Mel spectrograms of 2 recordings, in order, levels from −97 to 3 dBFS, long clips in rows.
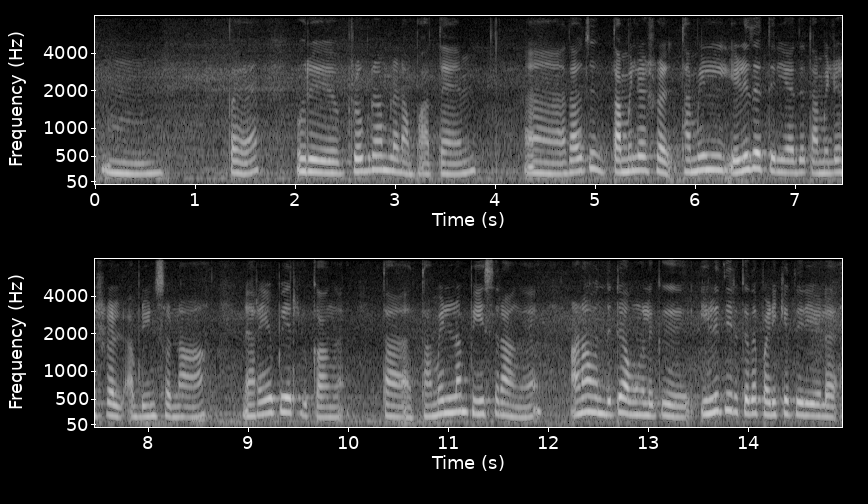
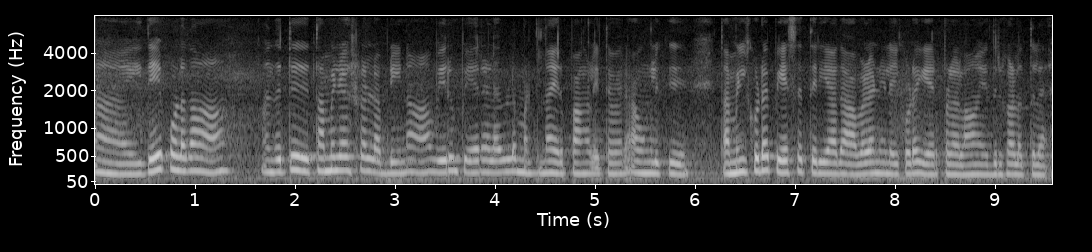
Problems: background sounds at intervals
